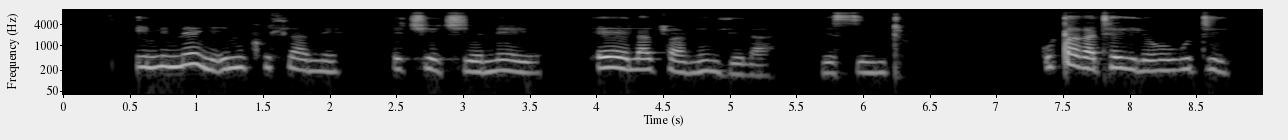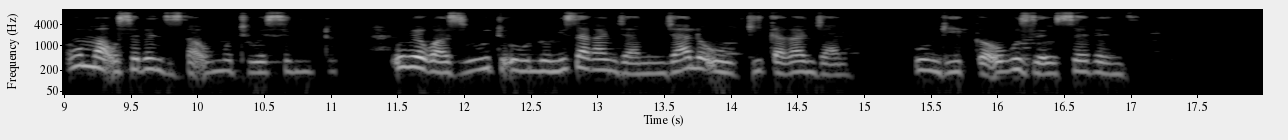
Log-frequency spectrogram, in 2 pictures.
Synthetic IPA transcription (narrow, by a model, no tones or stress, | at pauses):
imineŋiːmikʰuɬanɛ | et͡ʃʼiet͡ʃʼijɛnɛjɔ | ɛjɛlat͡ʃʼwaŋɛnd͡ɮʱɛla | jesiːntʼu̥ | ɣuǃaɣatʰeɣilɛuɣutʰi | umaʔusɛβend͡zʱisa̰ʔṵmutʰiwesintʼu | uβɛɣwazuɣutʰiuɣuluŋisaɣand͡ʒʱanind͡ʒʱalɔuuɡ̥ʱiɡ̥ʱaɣand͡ʒʱani | uŋiɡ̥ʱauɣuzɛusɛβɛːnd͡zʱɛ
